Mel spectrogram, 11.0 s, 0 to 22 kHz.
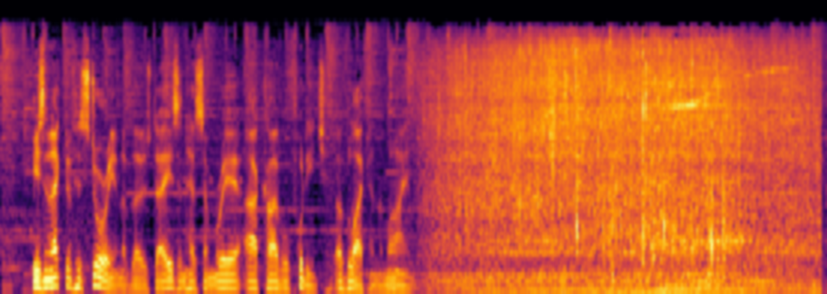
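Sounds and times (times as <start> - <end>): gravel clicks: 5.6 - 11.0
low engine hum: 5.6 - 11.0
tyre noise on dirt track: 5.6 - 11.0.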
